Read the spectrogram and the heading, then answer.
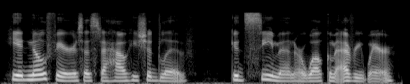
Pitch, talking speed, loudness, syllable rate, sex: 175 Hz, 205 wpm, -19 LUFS, 6.4 syllables/s, female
